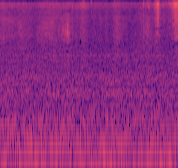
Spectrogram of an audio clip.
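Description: Faint soft rubbing and scrunching of a terry-cloth towel caked in powdered cleanser, squeezed between hands in a tub of powder, with brief scratchy brushes about a second in and again near the end.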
